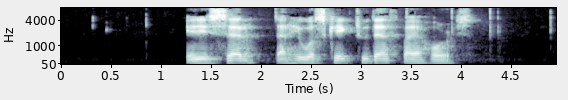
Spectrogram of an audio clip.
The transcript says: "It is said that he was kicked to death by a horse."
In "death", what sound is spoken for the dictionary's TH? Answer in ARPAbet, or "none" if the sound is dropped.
TH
